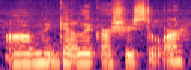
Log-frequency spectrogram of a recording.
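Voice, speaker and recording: A woman in her forties from the United States, rambling in a personal vlog with many ums and soft whispery asides. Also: lowish voice, little pitch movement, a little fast, vocal fry. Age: 40s. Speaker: vlogger. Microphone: phone.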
